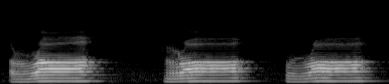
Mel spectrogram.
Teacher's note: জিবার আগার পিঠটা গিয়ে উপরের তালের সঙ্গে গিয়ে রাখবে। র বলতে গেলে কিন্তু আবার ঠোট গোল হবে না। ঠোট স্বাভাবিক অবস্থায় থাকবে।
